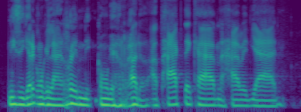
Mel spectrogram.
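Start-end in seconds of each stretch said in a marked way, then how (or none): 2.2-4.2 soft northern American English accent. Showing how people in the north would say a phrase, northern US accent. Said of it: "y en el norte dirían".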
